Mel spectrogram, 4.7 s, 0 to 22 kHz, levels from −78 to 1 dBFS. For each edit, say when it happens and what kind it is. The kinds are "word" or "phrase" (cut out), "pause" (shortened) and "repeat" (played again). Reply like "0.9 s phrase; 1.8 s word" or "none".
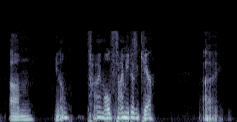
2.3 s word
